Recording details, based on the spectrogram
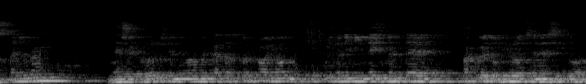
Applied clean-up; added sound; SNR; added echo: neural separator model SepFormer DNS4.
